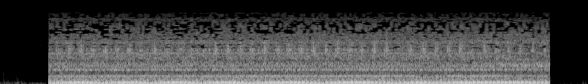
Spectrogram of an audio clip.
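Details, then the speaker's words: Seller's recording of a Cabriolet convertible with hardtop, listed on Facebook Marketplace: fast metallic clatter about three or four a second over a heavy idle rumble; clanking attributed to metal parts lacking lubrication, not confirmed. "so the reason why you're hearing clanking is uh engines have a lot of metal parts and these metal Parts require lubrication to keep them from banging"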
